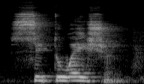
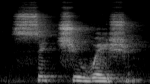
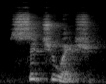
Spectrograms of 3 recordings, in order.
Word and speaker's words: situation: of the word is situation situation don't be afraid of this nice CH sound now some people say situation with a year sound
